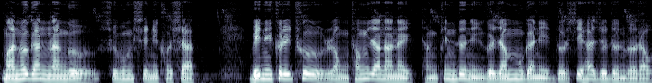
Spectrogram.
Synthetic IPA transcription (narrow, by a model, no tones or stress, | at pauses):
manɯɡanːaŋɡɯsubɯŋsinikʰɔsap̚ | binikʰɯɾitʰulɔŋtʰɔŋzananɯjtʰaŋpʰindɯniɡɯzamːuɡanidɔɾsiɦazɯdɯnɾɔɾa̰w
